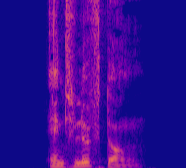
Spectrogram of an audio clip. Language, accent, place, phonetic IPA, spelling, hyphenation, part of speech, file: German, Germany, Berlin, [ʔɛntˈlʏftʊŋ], Entlüftung, Ent‧lüf‧tung, noun, De-Entlüftung.ogg
- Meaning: 1. vent; ventilation 2. deaeration, degassing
